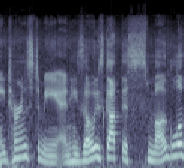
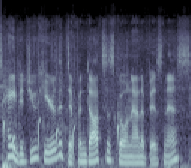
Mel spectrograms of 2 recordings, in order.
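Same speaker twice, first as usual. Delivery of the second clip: put-on dead-serious delivery. Retelling what he asked her at the movies, retelling a deadpan question. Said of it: "deadpan, dead serious, and he goes".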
